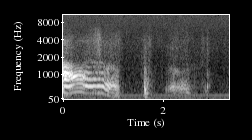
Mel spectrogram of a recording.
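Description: A lion cub lets out a loud, drawn-out mewling cry that slides downward in pitch, then a short click and a softer, briefer whine over a steady low hum.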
